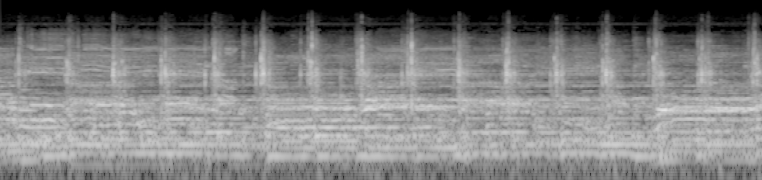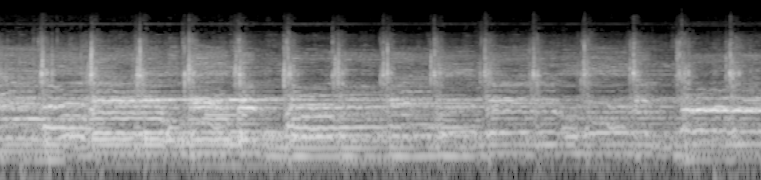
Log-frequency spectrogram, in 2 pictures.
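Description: Choir of men and women singing together to acoustic guitar accompaniment, with hand-clapping in time, about two claps a second.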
